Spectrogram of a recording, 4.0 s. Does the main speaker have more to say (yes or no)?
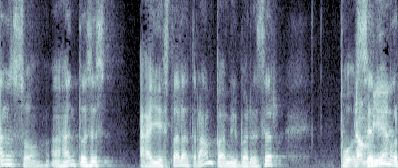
yes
